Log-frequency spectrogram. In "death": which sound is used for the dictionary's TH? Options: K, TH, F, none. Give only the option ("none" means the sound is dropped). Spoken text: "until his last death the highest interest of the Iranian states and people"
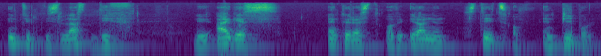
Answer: F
